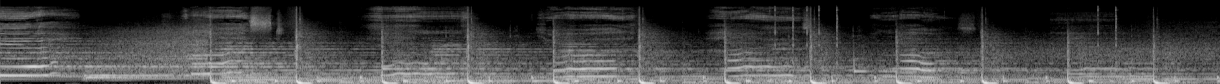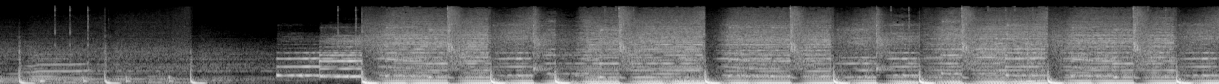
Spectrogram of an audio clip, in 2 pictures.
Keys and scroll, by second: 8.7-9.6 typing, 11.9 ctrl+g, 13.5-14.6 typing, 18.8-19.7 typing.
